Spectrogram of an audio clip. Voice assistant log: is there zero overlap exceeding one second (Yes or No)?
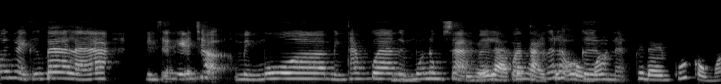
No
